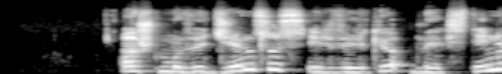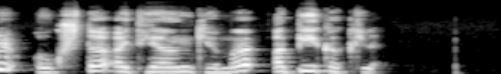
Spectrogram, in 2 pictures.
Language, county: Lithuanian, Vilnius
